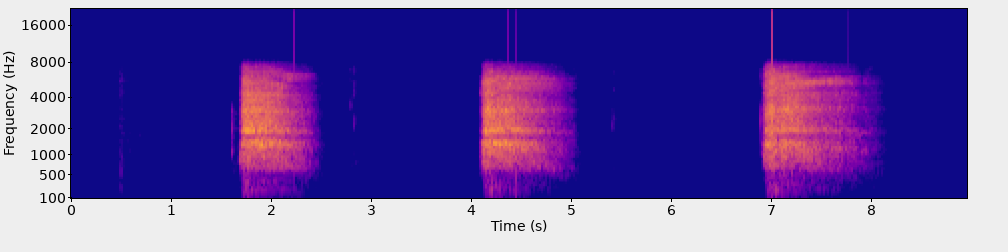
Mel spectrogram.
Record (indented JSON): {
  "exhalation_length": "9.0 s",
  "exhalation_amplitude": 30032,
  "exhalation_signal_mean_std_ratio": 0.35,
  "survey_phase": "beta (2021-08-13 to 2022-03-07)",
  "age": "45-64",
  "gender": "Female",
  "wearing_mask": "No",
  "symptom_cough_any": true,
  "symptom_runny_or_blocked_nose": true,
  "symptom_fatigue": true,
  "symptom_other": true,
  "symptom_onset": "5 days",
  "smoker_status": "Current smoker (e-cigarettes or vapes only)",
  "respiratory_condition_asthma": true,
  "respiratory_condition_other": false,
  "recruitment_source": "Test and Trace",
  "submission_delay": "1 day",
  "covid_test_result": "Positive",
  "covid_test_method": "RT-qPCR",
  "covid_ct_value": 21.1,
  "covid_ct_gene": "ORF1ab gene"
}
